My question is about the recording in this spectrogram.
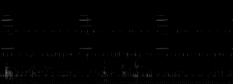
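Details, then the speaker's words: Philips 21GX8568/59R CRT TV (ANUBIS S chassis) that won't power on, no standby, LED unlit: four short, thin high-pitched chirps about every three-quarters of a second from inside, not from the speakers. "Слышите? Пи-пи-пи. Это не в динамиках. Это где-то изнутри такие писки идут."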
